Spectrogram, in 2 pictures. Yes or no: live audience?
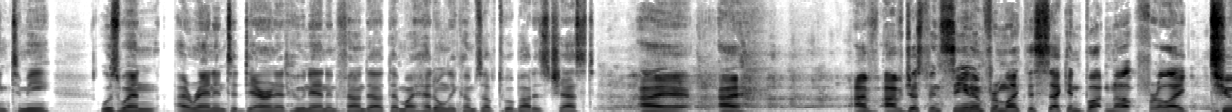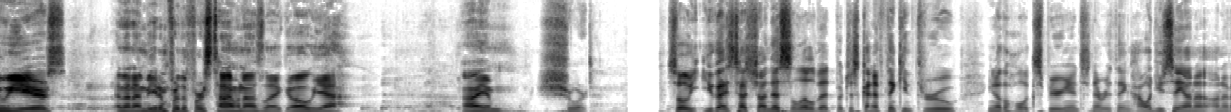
yes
